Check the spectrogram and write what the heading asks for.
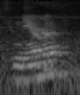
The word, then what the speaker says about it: chimera: Also, when God gives out the soul to people, this first word, it's pronounced chimera.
